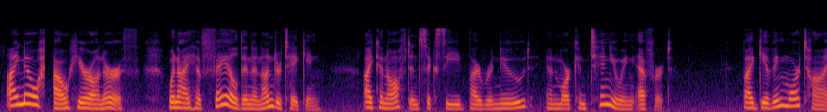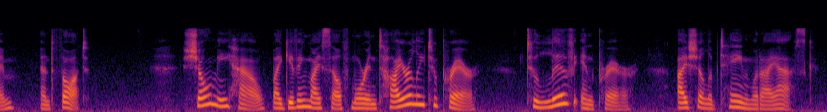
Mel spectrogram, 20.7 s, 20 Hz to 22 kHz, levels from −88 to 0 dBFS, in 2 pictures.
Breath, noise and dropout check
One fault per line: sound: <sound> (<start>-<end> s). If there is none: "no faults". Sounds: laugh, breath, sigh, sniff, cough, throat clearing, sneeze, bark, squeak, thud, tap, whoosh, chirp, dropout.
sound: dropout (0.6-0.7 s)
